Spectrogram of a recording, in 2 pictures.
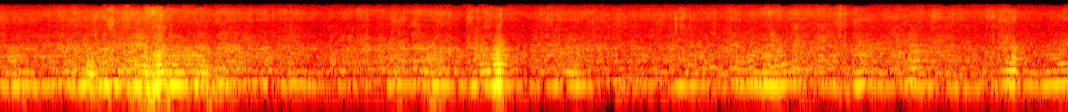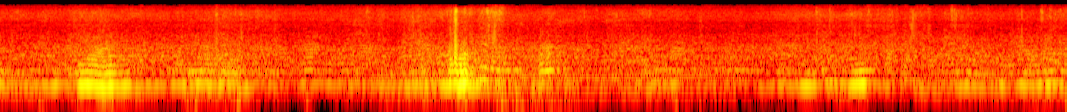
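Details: A honey bee colony buzzing within its hive, a thick sustained hum punctuated by several sharp louder bursts as bees move near, the drone otherwise even and unbroken throughout.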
